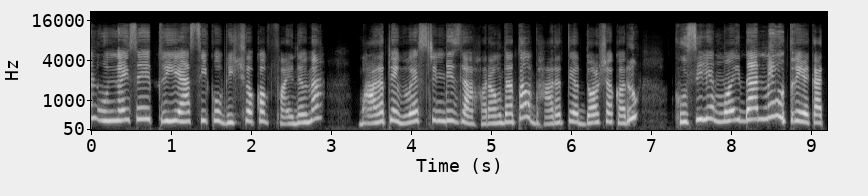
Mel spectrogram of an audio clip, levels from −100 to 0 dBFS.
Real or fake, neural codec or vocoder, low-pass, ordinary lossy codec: fake; codec, 32 kHz, 1.9 kbps, SNAC; 14.4 kHz; none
